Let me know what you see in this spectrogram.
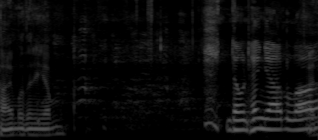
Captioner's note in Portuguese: risos da plateia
